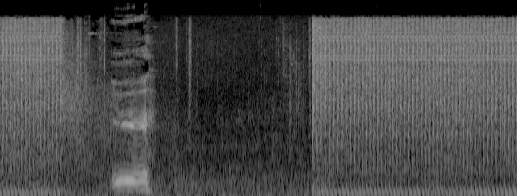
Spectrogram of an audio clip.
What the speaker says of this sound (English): You start with the obvious assault rifle, which I'm using right now.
